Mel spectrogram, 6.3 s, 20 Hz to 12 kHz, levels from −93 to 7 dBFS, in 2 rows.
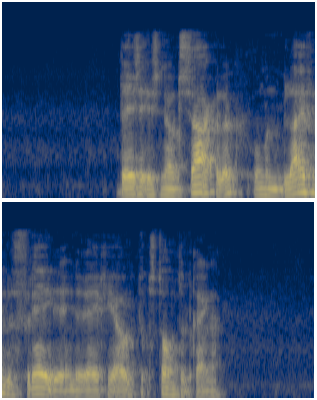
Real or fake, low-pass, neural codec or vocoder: fake; 7.2 kHz; codec, 16 kHz, 4 kbps, FunCodec, trained on Chinese and English, 50 frames a second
